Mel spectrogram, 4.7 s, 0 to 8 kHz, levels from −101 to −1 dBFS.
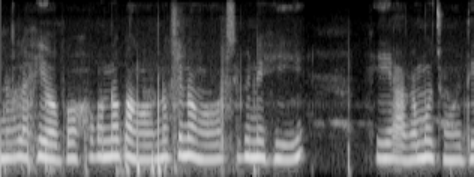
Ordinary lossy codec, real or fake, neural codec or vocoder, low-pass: none; real; none; none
